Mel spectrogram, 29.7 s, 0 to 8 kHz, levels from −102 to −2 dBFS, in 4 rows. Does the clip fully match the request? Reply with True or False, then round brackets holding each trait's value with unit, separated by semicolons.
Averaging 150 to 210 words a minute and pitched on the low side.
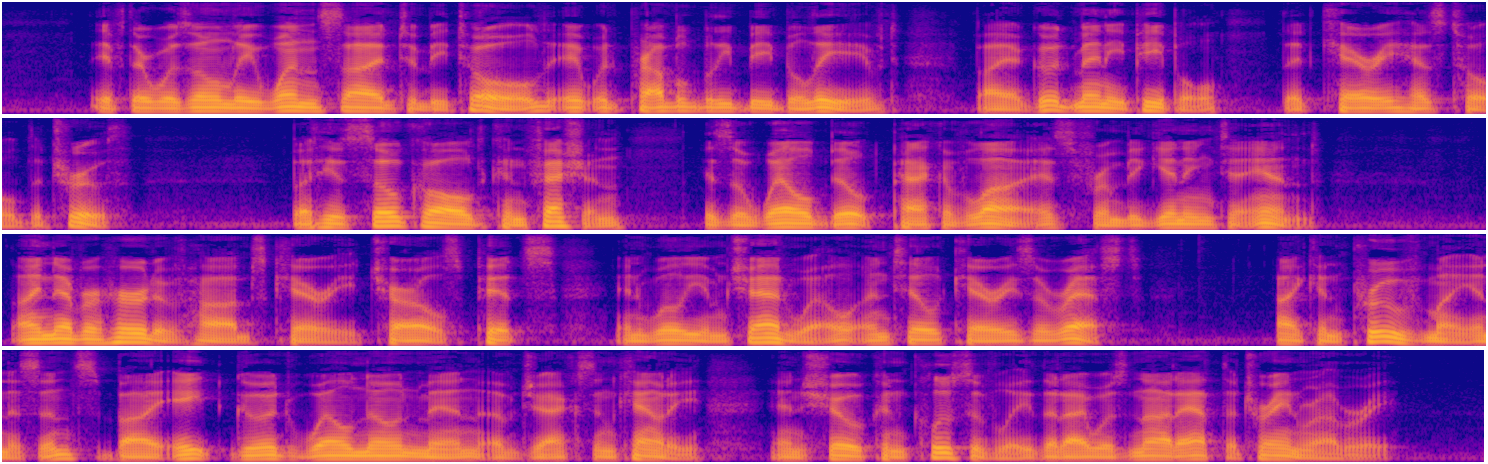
True (160 wpm; 85 Hz)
